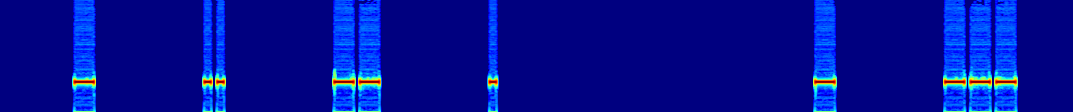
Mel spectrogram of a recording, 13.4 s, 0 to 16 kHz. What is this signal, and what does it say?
Morse code, heard as a keyed tone, about 15 wpm, spaced as for 5 wpm, 1000 Hz. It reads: TIME TO
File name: qotdfiles / 5wpm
